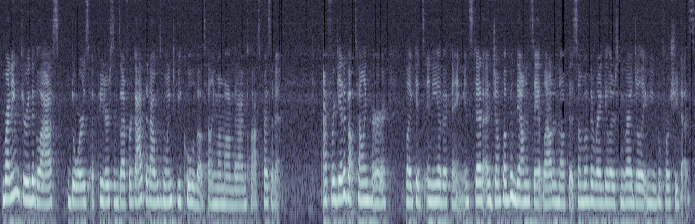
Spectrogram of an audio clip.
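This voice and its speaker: Female reader for a chapter-book reading, fairly high, mellow tone, steady storytelling. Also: a little fast, rough recording. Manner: steady first-person storytelling. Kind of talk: reading a children's novel aloud.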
